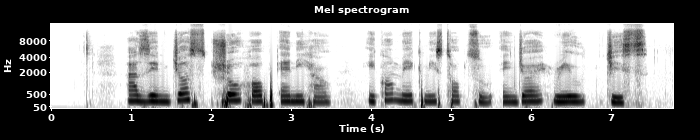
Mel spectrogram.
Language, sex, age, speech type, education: Nigerian Pidgin, female, 15-29, spontaneous, tertiary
